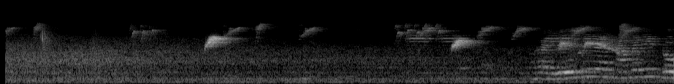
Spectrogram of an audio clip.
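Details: Female five-coloured sunbird, kept as a cage bird, hopping about at the start of pairing for the coming breeding season; short, sharp high chirps at scattered intervals, a few quicker notes near the end, with a man talking throughout.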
